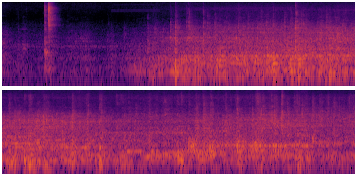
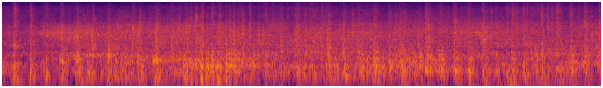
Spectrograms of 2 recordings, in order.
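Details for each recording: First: A.H. Peppercorn model locomotive after replacing faulty drive wheels, running in reverse: even light whirr and steady ticking, clunking gone, quartering correct, running smooth. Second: A.H. Peppercorn model locomotive running, also slipping its wheels under load: rapid, uneven clunks two or three a second from a split main drive gear; fixed by fitting a new wheel set.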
